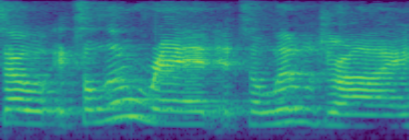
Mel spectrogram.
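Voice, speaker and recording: A woman speaks with ordinary pitch variation. Audible room echo and noticeable background noise are present. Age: 60s. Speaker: makeup artist and beauty vlogger. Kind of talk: product review tutorial. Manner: casual, conversational.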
